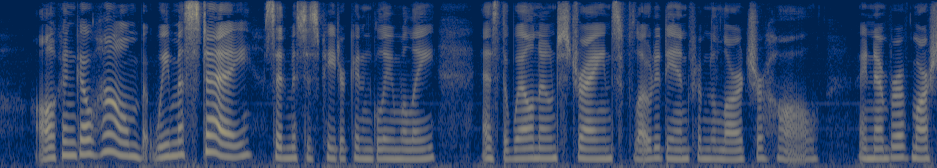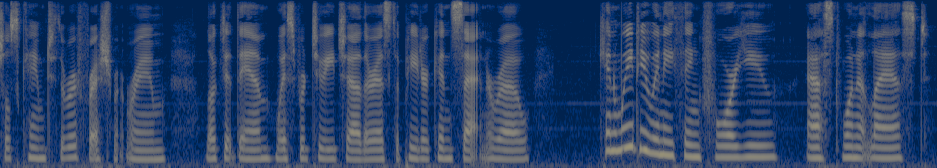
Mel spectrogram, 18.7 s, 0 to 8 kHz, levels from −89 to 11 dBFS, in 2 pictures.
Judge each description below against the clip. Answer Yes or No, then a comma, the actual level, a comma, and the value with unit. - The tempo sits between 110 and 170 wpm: No, average, 180 wpm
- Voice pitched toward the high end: No, medium, 180 Hz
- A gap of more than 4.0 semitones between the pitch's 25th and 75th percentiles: No, average, 2.8 semitones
